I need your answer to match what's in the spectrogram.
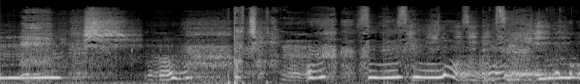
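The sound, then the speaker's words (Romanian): A woman whimpers and cries softly in her sleep while dreaming, with wavering, moaning sobs broken by shaky gasping breaths, fairly steady throughout. “Plânge în somn.”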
